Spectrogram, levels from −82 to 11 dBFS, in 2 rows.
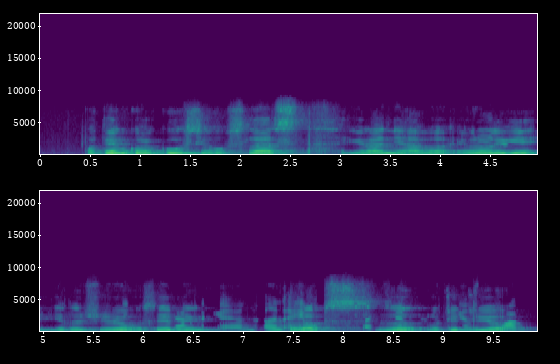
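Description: From 4.54 to 7.26 s the speech sinks hard, by as much as about 40 dB at its deepest, and it drops out in pieces again from 7.75 s right to the end of the clip. That pumping, chopped-up sound is most likely speech suppressed in double talk: the far side was talking at the same moment, the echo canceller couldn't tell this talker apart from its own loudspeaker echo, and it pulled everything down together.

Near the end, at 9.26 to 9.37 s and again at 9.76 to 9.89 s, you catch short scraps of a delayed copy of the voice trailing about 214 ms behind. The first sits about 15 dB under the speech, the second fainter at about 25 dB down. That's likely an echo leak: someone on a loudspeaker, and their canceller letting part of what its microphone picked up slip back into the call.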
